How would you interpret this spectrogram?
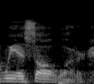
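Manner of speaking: normal talking voice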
